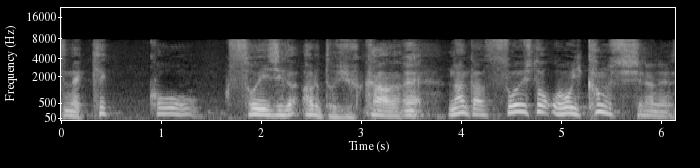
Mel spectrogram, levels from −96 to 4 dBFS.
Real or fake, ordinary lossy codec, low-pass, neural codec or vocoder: fake; none; none; codec, 16 kHz, 4 kbps, FunCodec, trained on LibriTTS, 50 frames a second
